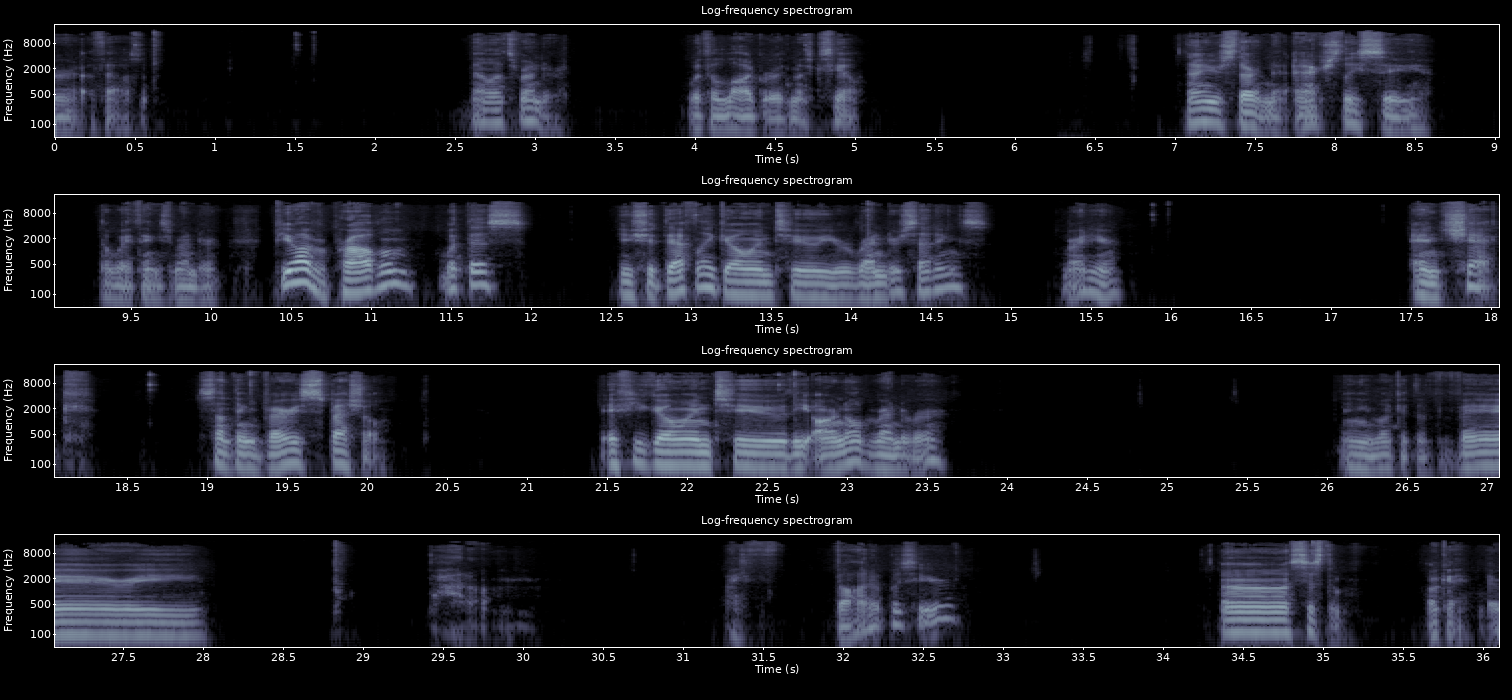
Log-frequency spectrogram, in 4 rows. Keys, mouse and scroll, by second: 2.8-5.6 drag, 7.0 click, 16.0 click, 18.0 click, 21.2 click, 24.8 click, 26.1-26.6 scroll, 27.0-29.3 scroll down 22, 29.3 scroll down 1, 31.5 scroll up 5, 33.5 scroll up 2, 33.8 scroll, 34.4-35.8 scroll, 35.8-36.1 scroll.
